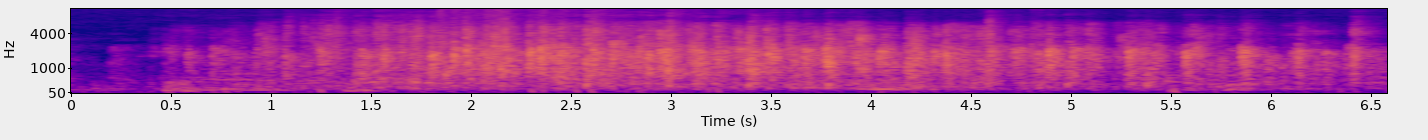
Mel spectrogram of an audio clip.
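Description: Audience applauding: the clapping starts about half a second in, builds over the next couple of seconds, then eases off near the end.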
